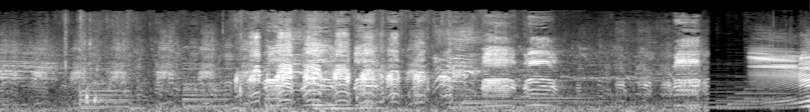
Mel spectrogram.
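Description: Ducks quack busily on the water.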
